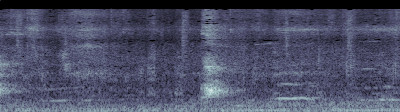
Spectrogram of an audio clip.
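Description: An American Bully puppy gives one short bark or yip about two seconds in, followed by faint whining near the end.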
